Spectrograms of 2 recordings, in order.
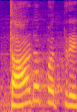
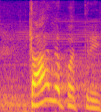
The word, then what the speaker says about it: तालपत्रे: उसी तरह पताका हस्त विनियोगा में ताड़पत्रे च नहीं, तालपत्रे च सही प्रोनाउंसिएशन है।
